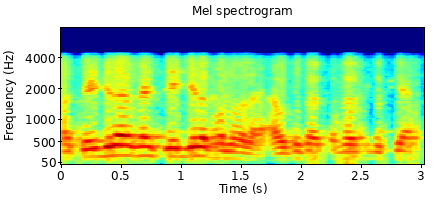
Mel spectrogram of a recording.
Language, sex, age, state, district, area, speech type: Odia, male, 60+, Odisha, Gajapati, rural, conversation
